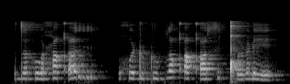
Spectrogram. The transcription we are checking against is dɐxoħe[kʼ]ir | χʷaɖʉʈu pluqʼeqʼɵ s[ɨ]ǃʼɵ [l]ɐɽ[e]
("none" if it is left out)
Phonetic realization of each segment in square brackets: qʼ, ɨ, ɽ, e

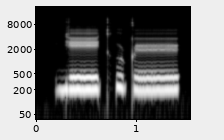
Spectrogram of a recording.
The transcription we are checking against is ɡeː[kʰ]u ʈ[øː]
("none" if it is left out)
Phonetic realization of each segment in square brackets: kʰ, øː

